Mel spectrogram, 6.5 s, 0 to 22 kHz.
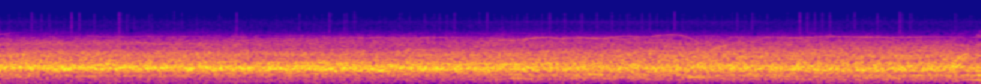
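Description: Loud, steady roar of a football stadium crowd at the 1987 Rose Bowl, a dense wash of cheering and shouting that never lets up, with a faint voice talking beneath it.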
